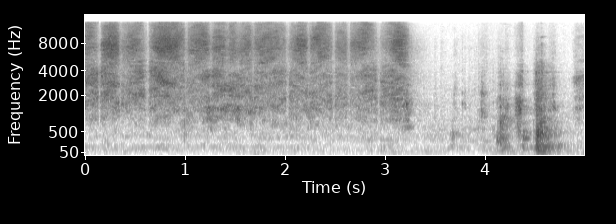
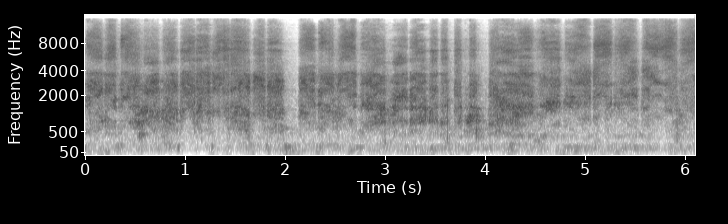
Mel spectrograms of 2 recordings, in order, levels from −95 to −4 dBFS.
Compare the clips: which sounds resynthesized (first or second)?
second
